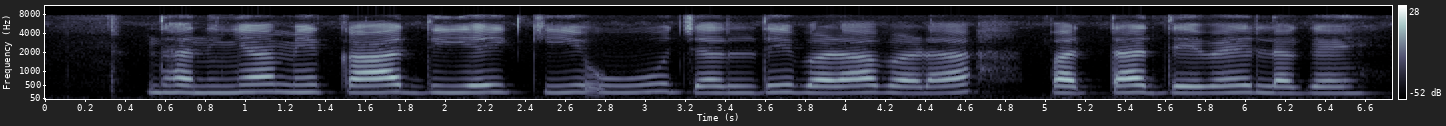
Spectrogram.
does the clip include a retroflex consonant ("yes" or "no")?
yes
